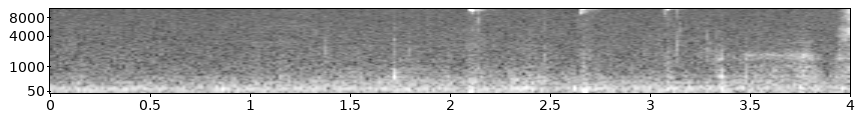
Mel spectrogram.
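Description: Near silence: faint room tone with a few short, faint, high squeaks in the second half, typical of a marker drawing on a glass board.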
